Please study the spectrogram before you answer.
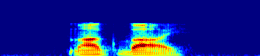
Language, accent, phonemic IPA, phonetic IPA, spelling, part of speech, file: Armenian, Eastern Armenian, /mɑkˈbɑj/, [mɑkbɑ́j], մակբայ, noun, Hy-մակբայ.ogg
- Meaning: adverb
